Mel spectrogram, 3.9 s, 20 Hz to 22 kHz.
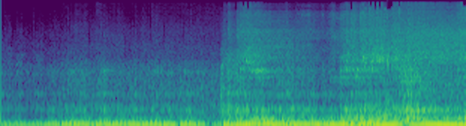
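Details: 1996 Ford Ranger after fuel pump replacement, warming after sitting over a year, battery light on: steady low rumble settling into an even idle, a touch high but smooth, no knocks; owner expects it to relearn.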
